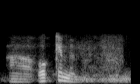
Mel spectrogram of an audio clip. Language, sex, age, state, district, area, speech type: Hindi, male, 30-45, Madhya Pradesh, Betul, urban, conversation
